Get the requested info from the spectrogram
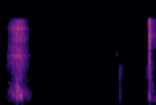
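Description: A single short, sharp breath noise from the narrator near the start, in otherwise near silence.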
